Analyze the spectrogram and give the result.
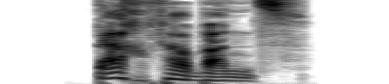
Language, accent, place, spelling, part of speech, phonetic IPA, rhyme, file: German, Germany, Berlin, Dachverbands, noun, [ˈdaxfɛɐ̯ˌbant͡s], -axfɛɐ̯bant͡s, De-Dachverbands.ogg
- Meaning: genitive singular of Dachverband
